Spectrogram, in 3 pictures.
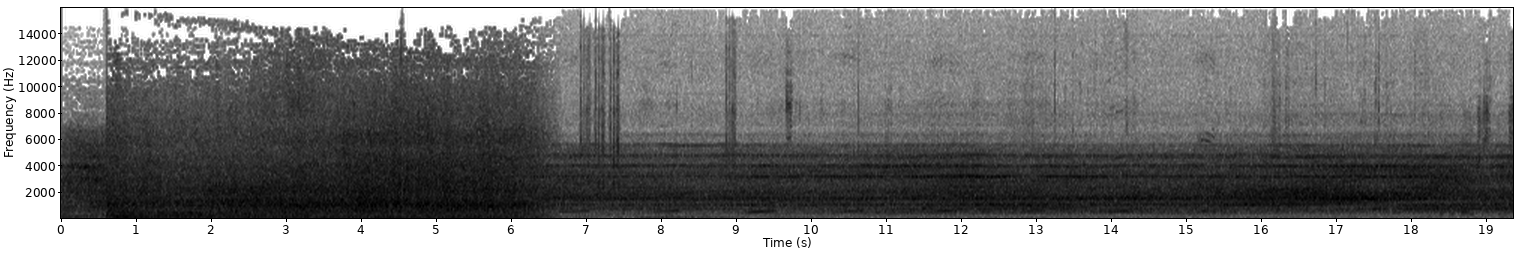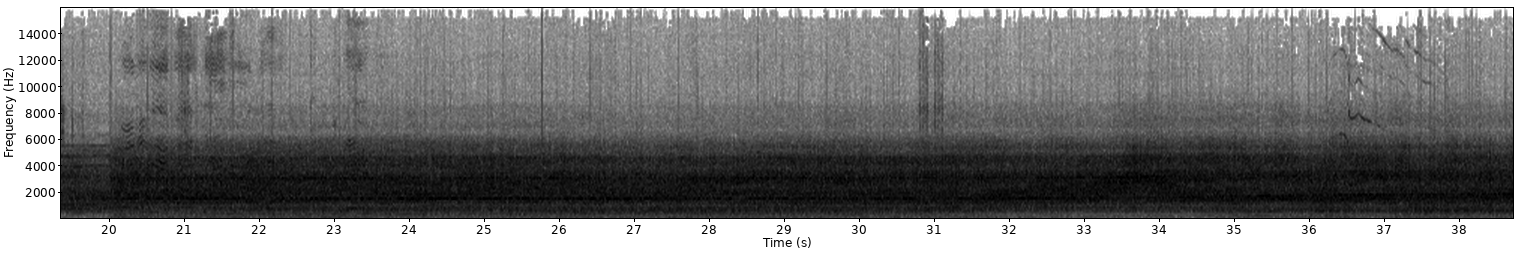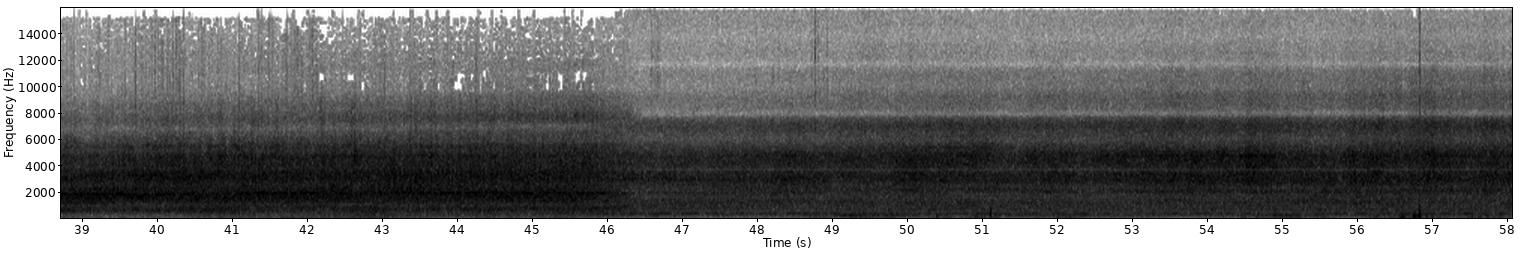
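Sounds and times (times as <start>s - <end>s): jet airliner humming: 0.0s - 58.0s
jet engines with turbine whine: 0.0s - 58.0s.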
